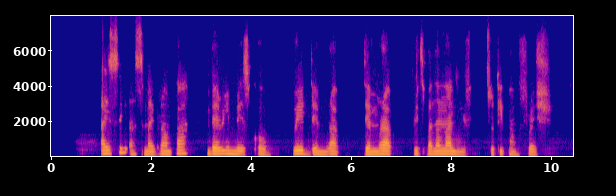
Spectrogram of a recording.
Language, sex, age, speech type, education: Nigerian Pidgin, female, 30-45, spontaneous, tertiary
